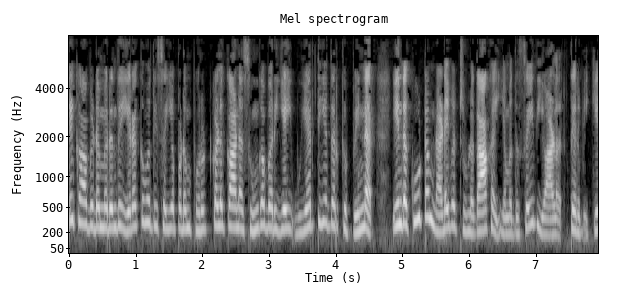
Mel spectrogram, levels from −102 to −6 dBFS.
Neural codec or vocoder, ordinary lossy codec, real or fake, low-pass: none; none; real; none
